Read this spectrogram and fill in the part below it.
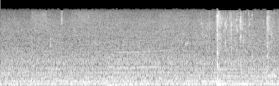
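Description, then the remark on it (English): Someone takes a quiet sip of water, with soft liquid sloshing and a brief slurp near the end over a steady low background hum. “A little water.”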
